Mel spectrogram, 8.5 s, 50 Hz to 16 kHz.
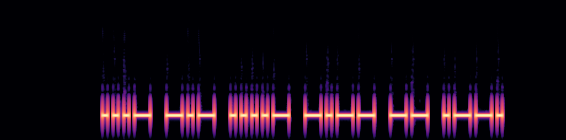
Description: Morse code, heard as a keyed tone, about 16 wpm, 700 Hz. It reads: VK4YMP
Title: DXCC-100 Call Signs - 6 Characters - 15wpm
